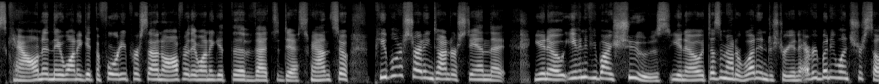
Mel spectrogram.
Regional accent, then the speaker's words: Philadelphia, Pennsylvania, United States; And look, I grew up in Philadelphia.

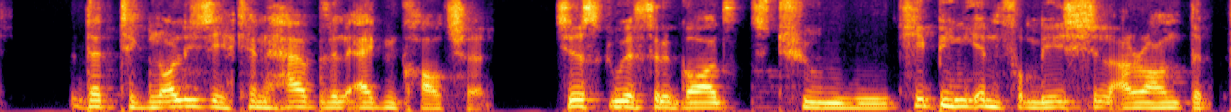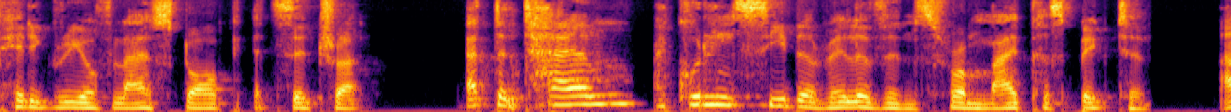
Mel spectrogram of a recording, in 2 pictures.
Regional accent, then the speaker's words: Mahikeng, North West, South Africa; I am from Mafeking in the Northwest Province. The Northwest Province is a province where agriculture forms a core part of how people make a living.

